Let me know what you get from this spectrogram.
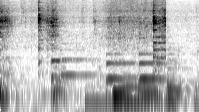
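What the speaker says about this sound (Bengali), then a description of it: "এবার আমি কাঁচা লঙ্কাগুলো দিয়ে দেবো, একটু নেড়ে নেব।" Close sizzling of onions and green chilies stir-frying in a pan for chowmein, with short bursts of a spatula stirring and scraping, over a low tonal hum.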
